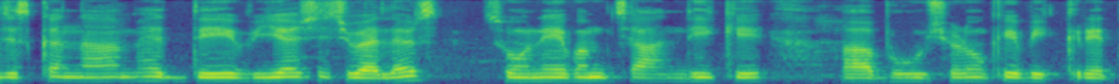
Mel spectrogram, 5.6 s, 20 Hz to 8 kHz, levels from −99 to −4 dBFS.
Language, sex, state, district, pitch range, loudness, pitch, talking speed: Hindi, male, Uttar Pradesh, Lalitpur, 130-140 Hz, -17 LUFS, 135 Hz, 130 wpm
